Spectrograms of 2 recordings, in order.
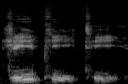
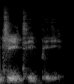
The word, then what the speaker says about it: GPT: It's chat gpt. That's what I said. Yeah, you've been saying GTP. No, GTP. Oh, GPT.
